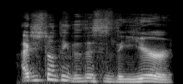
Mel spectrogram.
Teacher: let's look at our stress we definitely have year at the end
